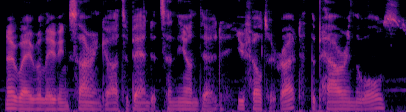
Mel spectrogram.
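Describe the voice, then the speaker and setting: Gruff, resolute game warrior: very low pitch, bright forceful edge, terse dramatic lines. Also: male voice, flat delivery, brisk. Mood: determined. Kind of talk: video game character dialogue.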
